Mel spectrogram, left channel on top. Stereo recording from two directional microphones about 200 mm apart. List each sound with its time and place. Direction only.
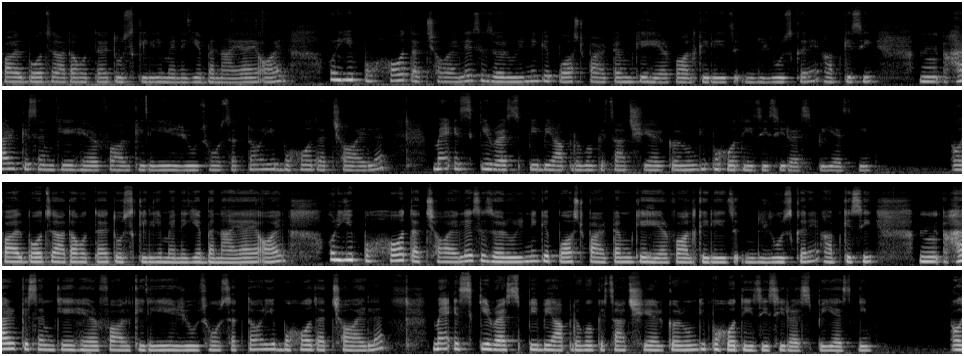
0.0 s speech: 35° right (ahead or behind)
